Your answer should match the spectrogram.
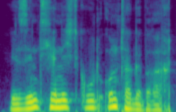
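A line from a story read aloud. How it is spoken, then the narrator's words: Plain. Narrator (German): sagte Thorin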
